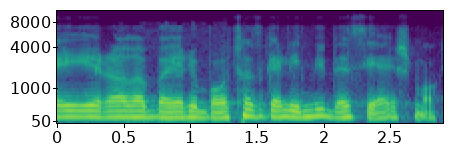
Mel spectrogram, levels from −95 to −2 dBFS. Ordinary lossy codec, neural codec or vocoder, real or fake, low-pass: Opus, 24 kbps; none; real; 7.2 kHz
